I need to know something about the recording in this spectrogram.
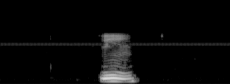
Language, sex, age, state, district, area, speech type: Santali, male, 18-30, West Bengal, Bankura, rural, spontaneous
